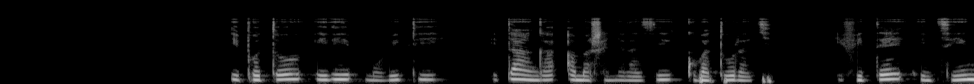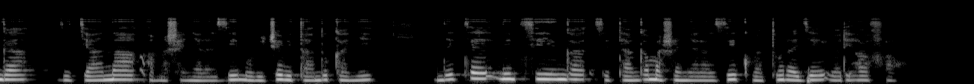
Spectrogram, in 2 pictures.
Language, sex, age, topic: Kinyarwanda, female, 18-24, government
